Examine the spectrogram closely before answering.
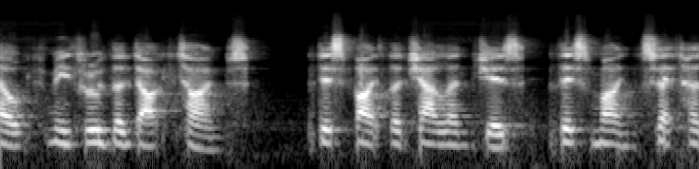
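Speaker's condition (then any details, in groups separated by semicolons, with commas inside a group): Motor neurone disease; right hand onset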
